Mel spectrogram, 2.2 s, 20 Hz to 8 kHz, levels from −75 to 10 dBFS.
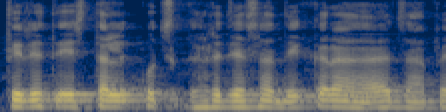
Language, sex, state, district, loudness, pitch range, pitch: Hindi, male, Haryana, Jhajjar, -18 LUFS, 115-125 Hz, 120 Hz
